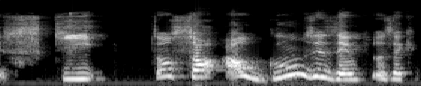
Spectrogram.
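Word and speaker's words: 好き: Natural seria a gente omitir esse i, esse u. Esse u seria silencioso.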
